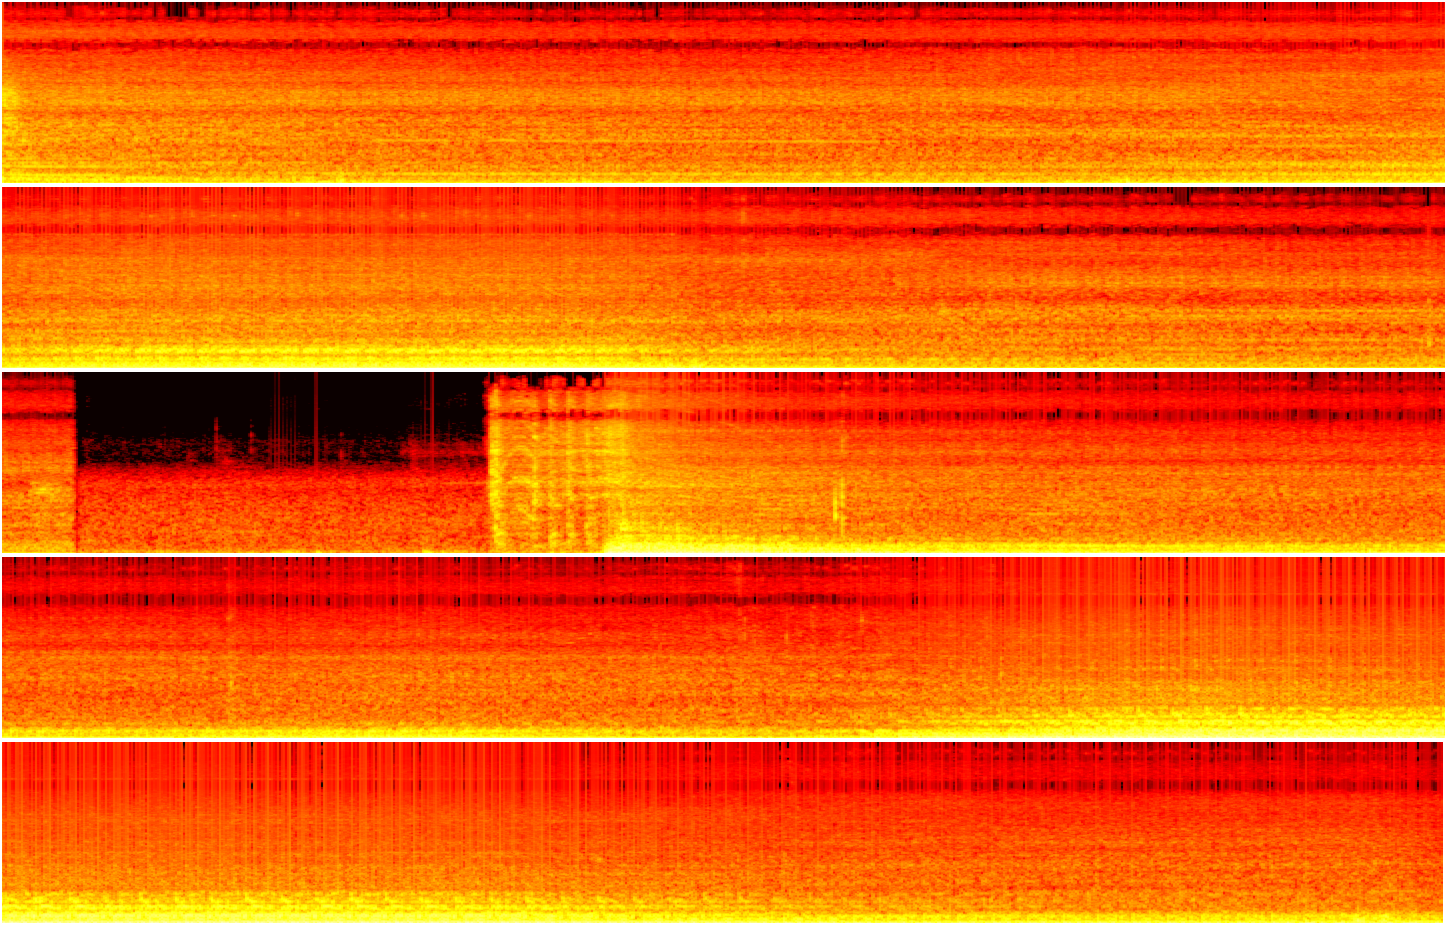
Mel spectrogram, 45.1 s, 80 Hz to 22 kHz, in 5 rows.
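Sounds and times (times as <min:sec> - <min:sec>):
engine idling through exhaust: 0:00.0 - 0:18.5, 0:21.8 - 0:45.0
engine cranking: 0:21.1 - 0:22.2.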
